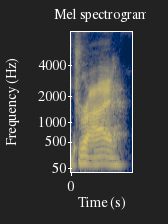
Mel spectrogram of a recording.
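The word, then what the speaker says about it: Drey: as highly regarded as Dre Jameson is at this point. It's pronounced dry.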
